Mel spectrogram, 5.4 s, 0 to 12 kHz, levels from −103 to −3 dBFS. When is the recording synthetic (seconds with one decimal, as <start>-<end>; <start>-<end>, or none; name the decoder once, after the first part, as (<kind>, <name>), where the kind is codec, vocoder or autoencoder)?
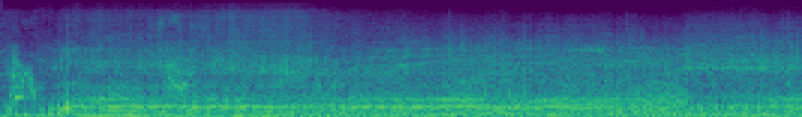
0.0-2.1 (codec, HILCodec)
